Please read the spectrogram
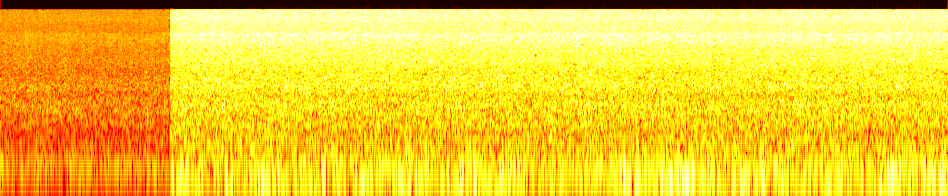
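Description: Mountain stream water running over rocks, then about two seconds in a sudden jump to the louder, steady rush of a waterfall pouring into a rock pool.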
